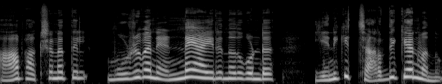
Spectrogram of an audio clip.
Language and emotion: Malayalam, disgusted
